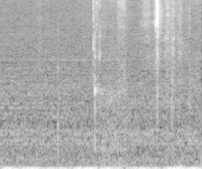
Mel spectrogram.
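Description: Folded paper calendar cutouts being handled and set down on a tabletop: a few faint, short paper ticks and rustles over a low steady room hum.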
